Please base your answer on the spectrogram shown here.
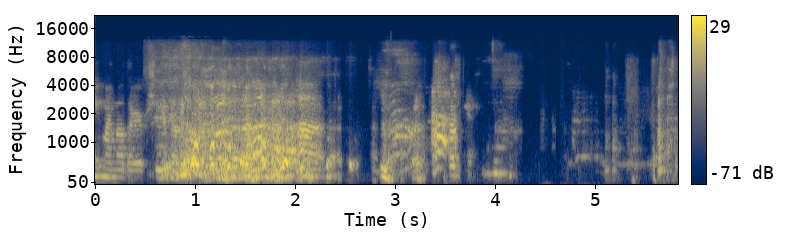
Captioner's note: laughter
